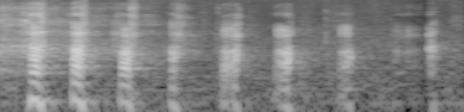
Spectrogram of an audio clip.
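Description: A man laughing: a run of short breathy laugh pulses, about four a second, fading away.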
